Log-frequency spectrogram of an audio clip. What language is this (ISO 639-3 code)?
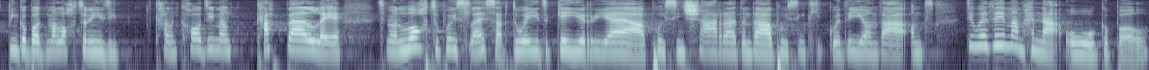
cym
